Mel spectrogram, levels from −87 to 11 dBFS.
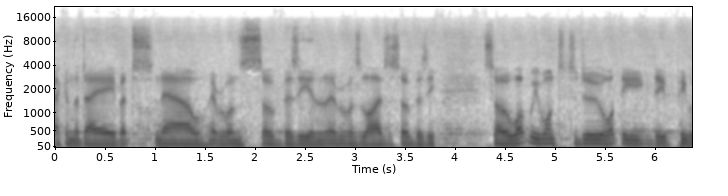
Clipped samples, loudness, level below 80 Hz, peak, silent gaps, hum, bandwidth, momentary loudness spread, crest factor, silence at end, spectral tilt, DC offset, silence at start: under 0.1%; -21 LUFS; -48 dBFS; -6 dBFS; none; none; 17 kHz; 5 LU; 14 dB; 0 s; -5 dB/octave; under 0.1%; 0 s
